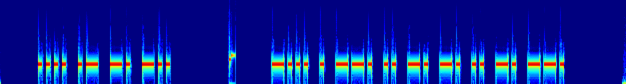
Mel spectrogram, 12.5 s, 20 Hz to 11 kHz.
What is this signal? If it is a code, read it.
Morse code, heard as a keyed tone, about 15 wpm, 700 Hz. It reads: HAND BEGINNING
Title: Sets of 3 Words - New Word Drill - 15wpm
